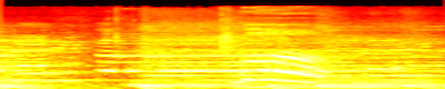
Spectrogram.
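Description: A baby's voice singing along to recorded music: one held high note that slides downward about a second and a half in, over a steady musical accompaniment.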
